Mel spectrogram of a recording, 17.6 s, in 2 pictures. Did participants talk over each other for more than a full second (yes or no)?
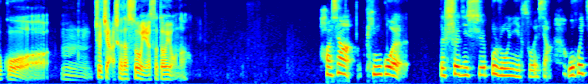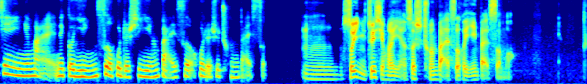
no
